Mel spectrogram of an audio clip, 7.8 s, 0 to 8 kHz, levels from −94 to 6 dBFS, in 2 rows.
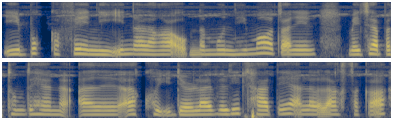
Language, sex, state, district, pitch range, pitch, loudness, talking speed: Mizo, female, Mizoram, Aizawl, 215-235 Hz, 225 Hz, -20 LUFS, 225 wpm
